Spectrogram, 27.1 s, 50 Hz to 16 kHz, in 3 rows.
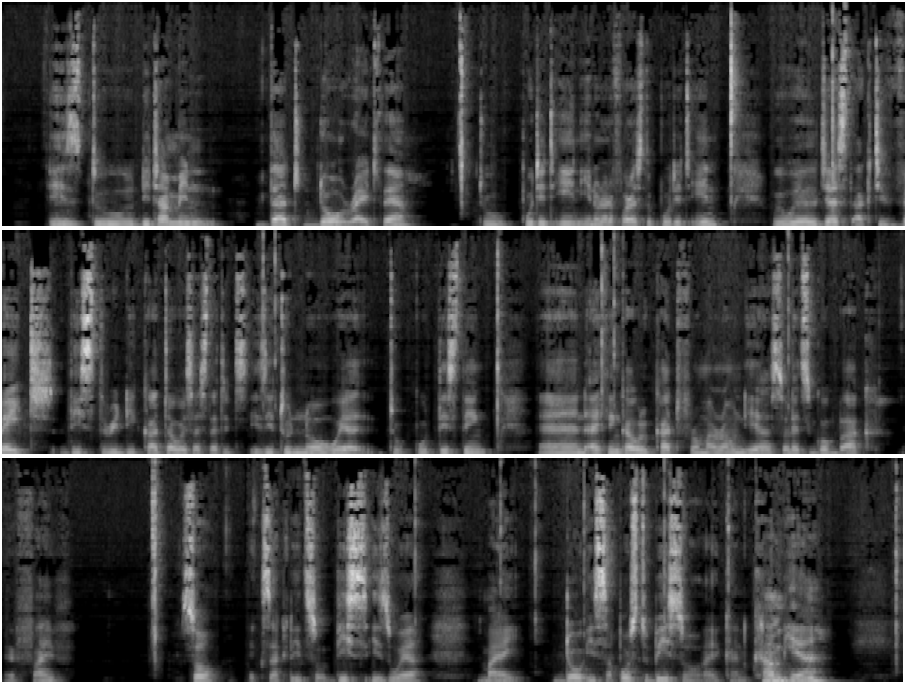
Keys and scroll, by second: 4.1 Escape, 17.9 F5, 20.2 o, 21.5 o, 26.5 Escape.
